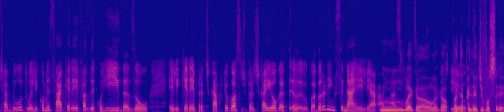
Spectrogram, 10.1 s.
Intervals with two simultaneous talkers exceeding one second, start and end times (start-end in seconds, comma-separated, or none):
7.6-9.5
